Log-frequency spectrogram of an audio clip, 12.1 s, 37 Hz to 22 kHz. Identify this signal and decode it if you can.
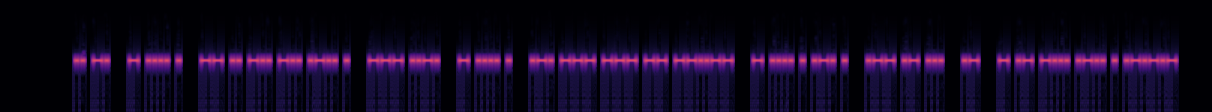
Morse code, heard as a keyed tone, about 40 wpm, 700 Hz. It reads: IN THE MIDDLE OF THE ROOM, THERE WAS A TABLE.
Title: Sentences from Top 1000 Words - Review Part 6 - 40wpm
